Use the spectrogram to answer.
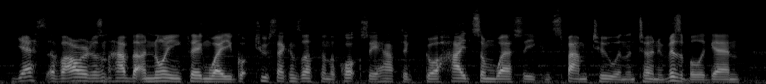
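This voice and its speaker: Over music in the background, the speech rushes along at a very fast pace with fairly even intonation. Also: man, medium pitch for a man. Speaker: gaming youtuber. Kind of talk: unscripted gameplay commentary. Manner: halting.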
